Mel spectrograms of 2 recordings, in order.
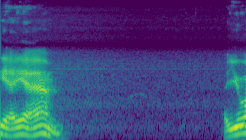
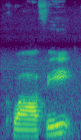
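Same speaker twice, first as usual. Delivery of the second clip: ordinary delivery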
